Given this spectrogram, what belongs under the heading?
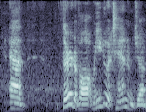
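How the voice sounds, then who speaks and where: A man's fairly quick, lively intonation over noticeable background noise. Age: 70s. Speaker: jazz clarinetist. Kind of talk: casual interview.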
